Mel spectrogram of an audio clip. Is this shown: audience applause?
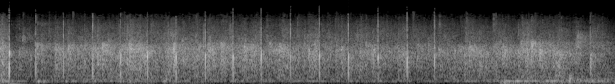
yes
